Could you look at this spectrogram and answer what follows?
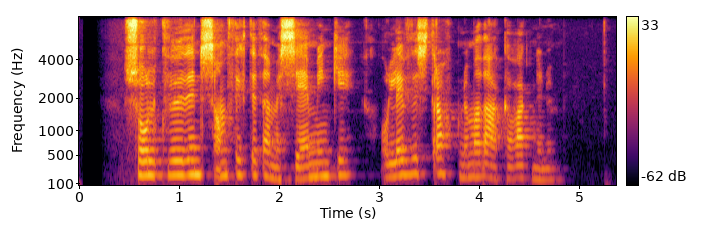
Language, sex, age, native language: Icelandic, female, 30-39, Icelandic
